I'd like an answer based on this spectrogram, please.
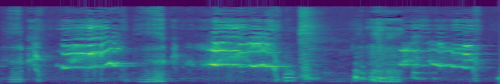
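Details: A female French Bulldog whines in high, wavering bursts, begging for her bone as she is offered it.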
